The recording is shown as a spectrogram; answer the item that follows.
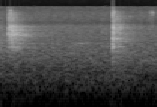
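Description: Two sharp clicks about a second and a half apart, each fading quickly, over steady background hiss.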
